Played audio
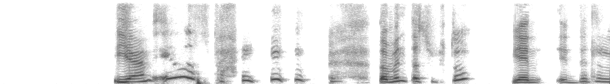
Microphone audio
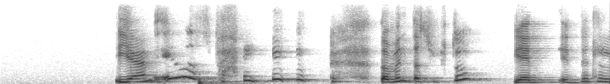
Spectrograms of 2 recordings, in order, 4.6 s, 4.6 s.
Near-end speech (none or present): none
